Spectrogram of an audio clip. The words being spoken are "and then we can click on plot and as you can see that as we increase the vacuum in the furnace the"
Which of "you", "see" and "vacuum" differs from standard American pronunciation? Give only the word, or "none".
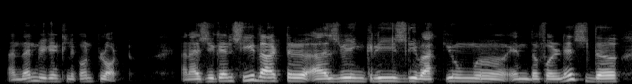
none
